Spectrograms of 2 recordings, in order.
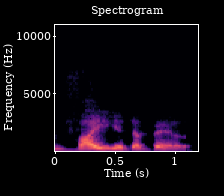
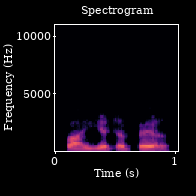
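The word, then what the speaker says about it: וַיְדַבֵּר: But we still pronounce it as if that as if that dagesh were there. Vayedaber. Vayedaber.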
